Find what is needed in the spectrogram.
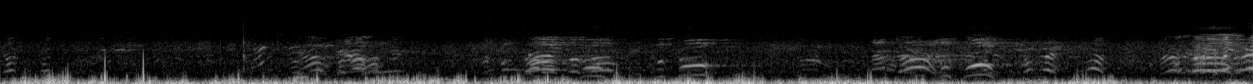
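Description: Footballers' shouts and calls carrying across an open pitch, short and scattered, over a steady rumble of wind on the microphone. A few sharp knocks come about a second in.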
